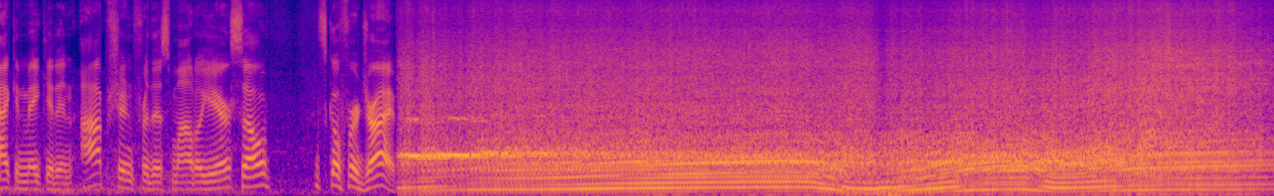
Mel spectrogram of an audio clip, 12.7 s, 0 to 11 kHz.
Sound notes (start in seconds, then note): 4.0 car engine roaring; 4.0 tires screeching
